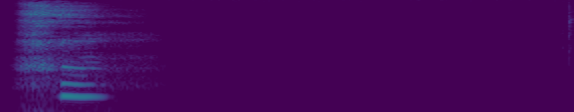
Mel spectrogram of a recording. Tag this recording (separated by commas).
Human voice, Sigh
